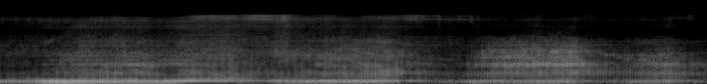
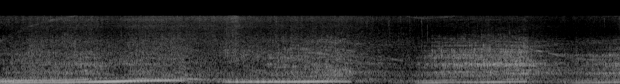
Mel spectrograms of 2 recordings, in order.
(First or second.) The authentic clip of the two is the second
